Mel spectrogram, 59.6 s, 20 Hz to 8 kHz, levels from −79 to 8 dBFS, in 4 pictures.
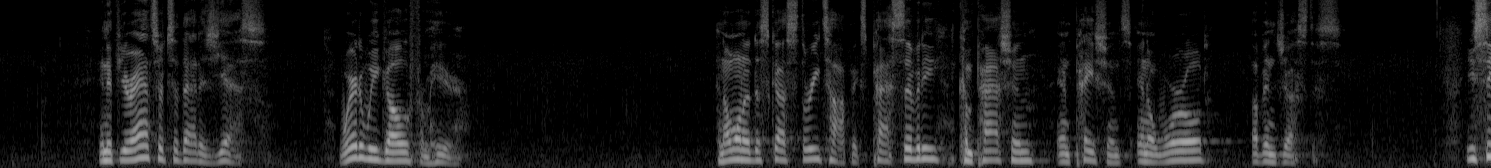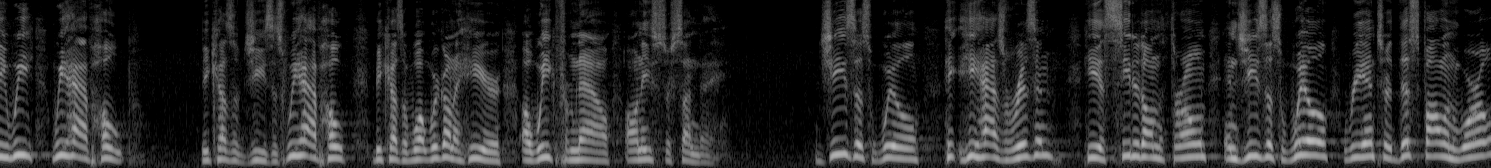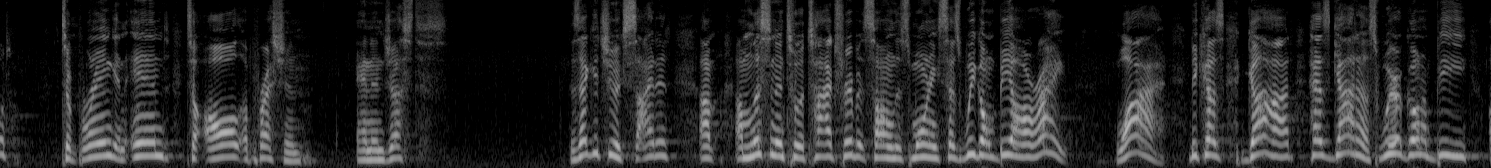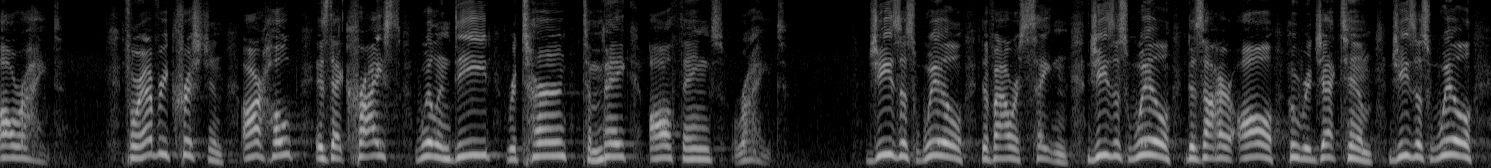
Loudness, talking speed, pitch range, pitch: -27 LUFS, 150 wpm, 165-230 Hz, 200 Hz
